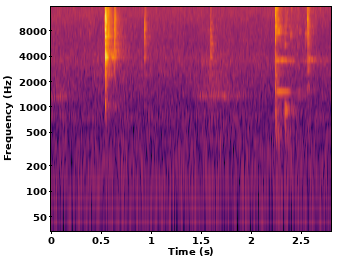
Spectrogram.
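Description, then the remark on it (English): A spoon taps against a small glass of water a few times at irregular intervals, with one bright ringing clink standing out and softer chimes trailing after, with no talking. “Oh, you brought a spoon. I did bring a spoon.”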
